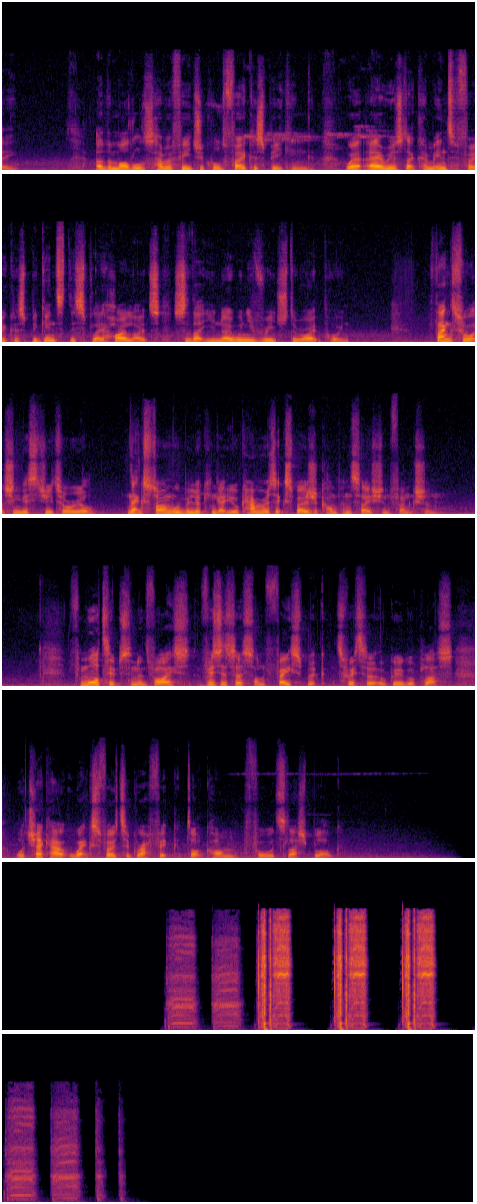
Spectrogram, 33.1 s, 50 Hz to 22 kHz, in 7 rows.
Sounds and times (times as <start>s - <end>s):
Speech: 0.0s - 0.2s, 0.9s - 8.2s, 9.0s - 13.9s, 14.9s - 22.4s
Single-lens reflex camera: 25.3s - 29.7s.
